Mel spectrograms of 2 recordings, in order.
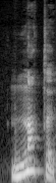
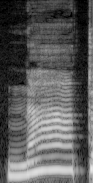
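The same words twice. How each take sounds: First: NOT with a short vowel, like the base adjective; short closed vowel. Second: NAT with a long drawn-out A, naa-te; long open vowel. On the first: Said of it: "je veux que ça sonne comme l'adjectif d'origine". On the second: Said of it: "Et je devrais prononcer". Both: Shown as a demonstration.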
